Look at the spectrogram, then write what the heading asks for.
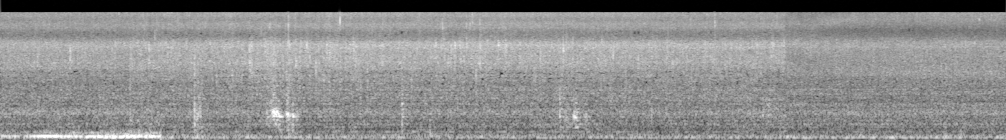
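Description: Onions and chopped garlic sizzling in hot oil in a wok: a steady crackling hiss, with a couple of light touches of a stirring spoon. A low hum sounds for the first two seconds or so.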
